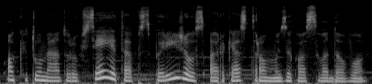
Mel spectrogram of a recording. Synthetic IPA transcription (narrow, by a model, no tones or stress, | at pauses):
oːkʲɪt̪uːmʲæːt̪uːɾʊksʲeːjɪt̪ɐpspɐɾʲiːʒʲɛʊsoɾʲkʲɛst̪ɾoːmʊzʲɪkoːsʋɐd̪oːʋʊ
